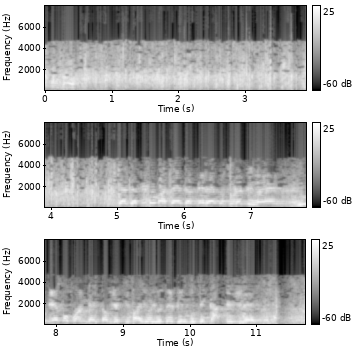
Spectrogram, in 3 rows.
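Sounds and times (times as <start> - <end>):
audience applauding: 0.0 - 5.4
speech: 0.1 - 0.6, 5.3 - 11.3.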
